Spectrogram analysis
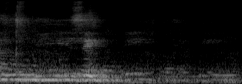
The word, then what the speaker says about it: wheezing: Kemudian kalau satunya wheezing, bukan wheezing, tapi bacanya wheezing. Wheezing, tulisannya kan W-H-E-E-Z-I-N, tulisannya wheezing, bacanya wheezing. Wheezing.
